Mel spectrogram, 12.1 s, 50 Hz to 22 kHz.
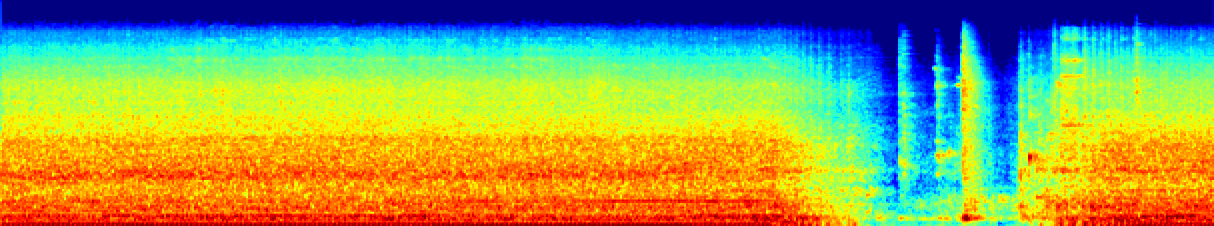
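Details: Lawn mower (Powersmart 161cc or Craftsman 190cc self-propelled) after new carburetor, new spark plug gapped to 0.030 in, old go-kart fuel: slow lazy chug about 3.5 beats a second, then stumbles and dies; idle far too low from unhooked governor spring.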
